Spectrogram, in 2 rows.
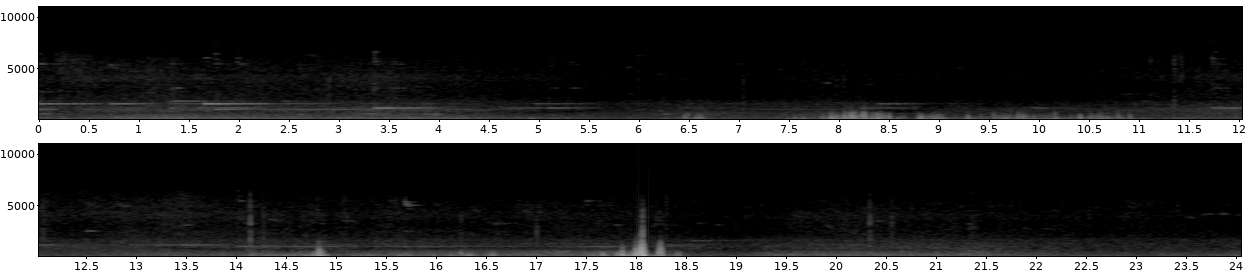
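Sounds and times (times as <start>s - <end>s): wind gusting over microphone: 6.2s - 11.8s, 12.7s - 22.0s.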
